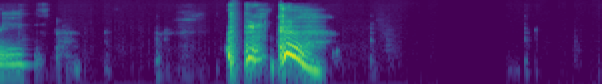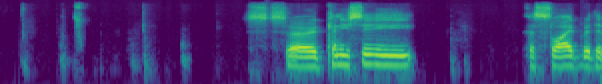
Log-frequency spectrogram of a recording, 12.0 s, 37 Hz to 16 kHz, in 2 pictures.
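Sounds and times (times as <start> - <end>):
man clearing his throat: 2.3 - 3.4.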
